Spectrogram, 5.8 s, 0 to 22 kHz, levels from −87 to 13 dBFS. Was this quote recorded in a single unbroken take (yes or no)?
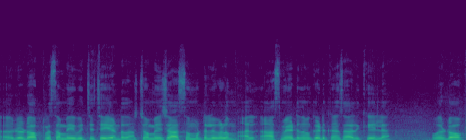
no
